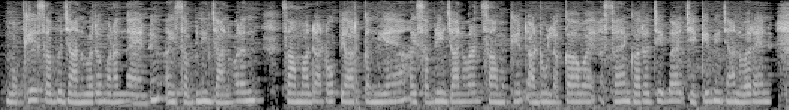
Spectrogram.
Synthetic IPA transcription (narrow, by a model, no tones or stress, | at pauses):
mũːkʰesɐbʱʊd͡ʑaːnʋəɾʋɐɽ̃ə̃nd̪aːɦɪnɪ̆ɛ̃ːsɐbʱɪnid͡ʑaːnʋəɾənɪ̆ | sãmãɗaːɖʱopjaːɾkɐ̃nd̪iaːɦijãʔɛ̃ːsɐbʱɪnid͡ʑaːnʋəɾənɪ̆sãmũːkʰeɗaːɖʱolɐɠaːʋaːɦeʔɐsãɡʱɐɾə̆d͡ʑeːɓad͡ʑeːkebɪd͡ʑaːnʋəɾaːɦɪnɪ̆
